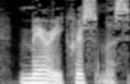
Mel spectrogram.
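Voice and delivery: ordinary talk

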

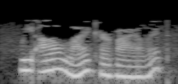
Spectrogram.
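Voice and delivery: ordinary delivery

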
